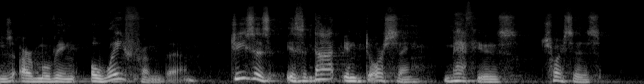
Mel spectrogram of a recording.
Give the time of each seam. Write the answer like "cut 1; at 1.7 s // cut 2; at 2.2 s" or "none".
cut 1; at 2.2 s // cut 2; at 4.4 s

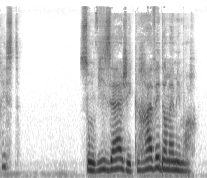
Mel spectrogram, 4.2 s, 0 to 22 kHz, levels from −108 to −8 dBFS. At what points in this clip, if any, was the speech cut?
cut 1; at 1.5 s

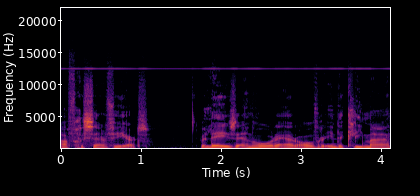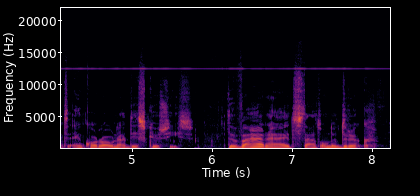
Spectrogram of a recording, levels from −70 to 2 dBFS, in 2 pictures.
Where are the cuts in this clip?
cut 1; at 6.2 s

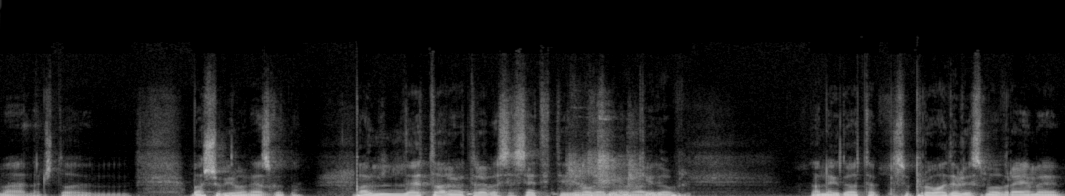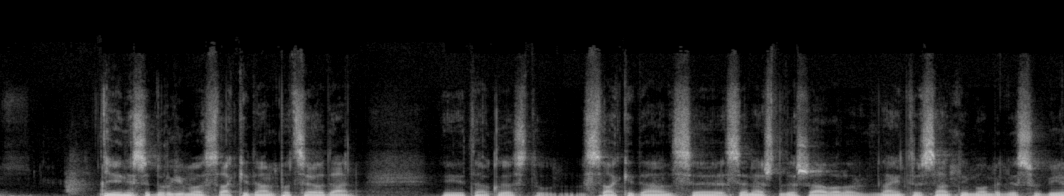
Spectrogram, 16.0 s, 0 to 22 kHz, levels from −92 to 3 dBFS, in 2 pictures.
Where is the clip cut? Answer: cut 1; at 2.6 s // cut 2; at 6.6 s

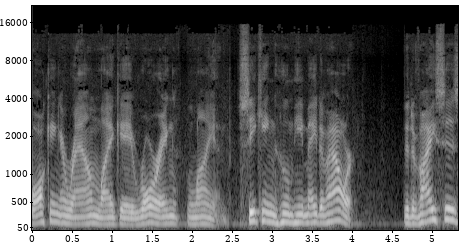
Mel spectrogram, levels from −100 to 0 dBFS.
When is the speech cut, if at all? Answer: cut 1; at 2.5 s

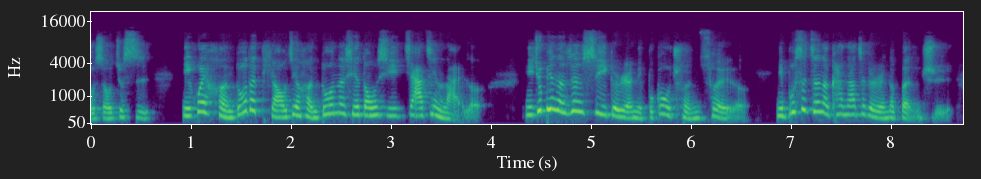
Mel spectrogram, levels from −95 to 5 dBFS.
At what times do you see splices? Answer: none

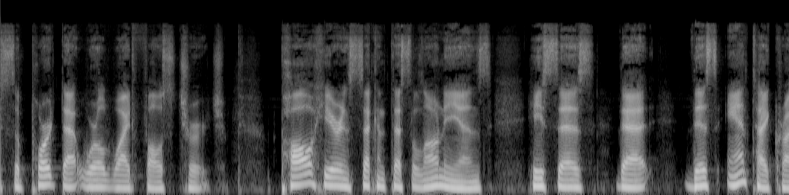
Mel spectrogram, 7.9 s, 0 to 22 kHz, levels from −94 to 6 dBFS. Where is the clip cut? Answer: none

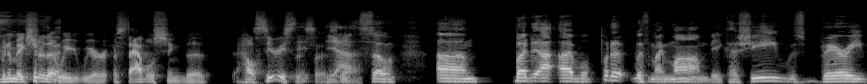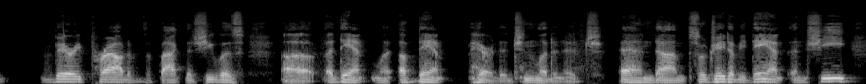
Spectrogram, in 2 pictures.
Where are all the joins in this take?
none

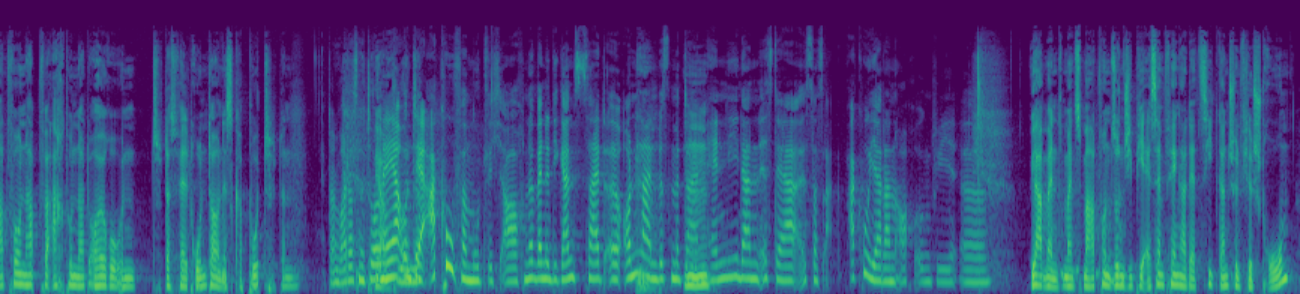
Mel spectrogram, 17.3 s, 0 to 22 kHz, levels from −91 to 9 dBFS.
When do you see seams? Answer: none

